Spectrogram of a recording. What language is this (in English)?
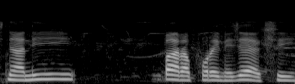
Bodo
